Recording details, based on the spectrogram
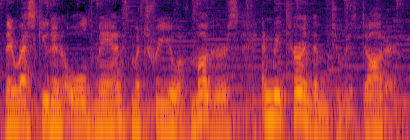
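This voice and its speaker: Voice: medium pitch, a little fast. A podcast narrator reading a scripted fantasy story. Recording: music under the voice. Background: background music.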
